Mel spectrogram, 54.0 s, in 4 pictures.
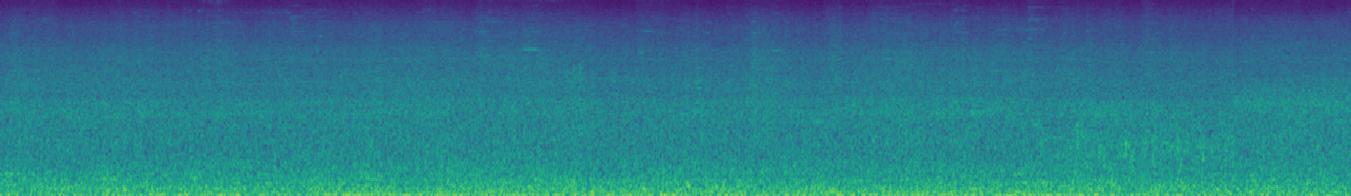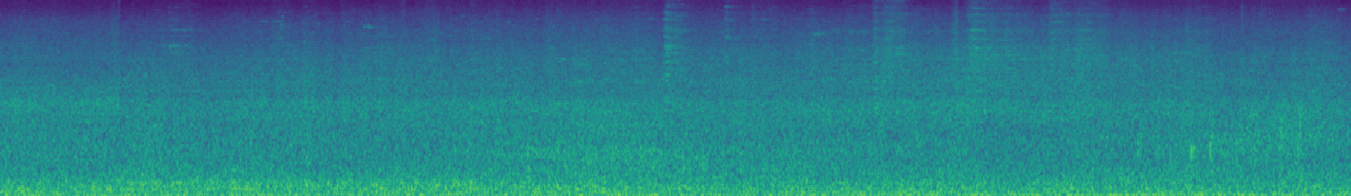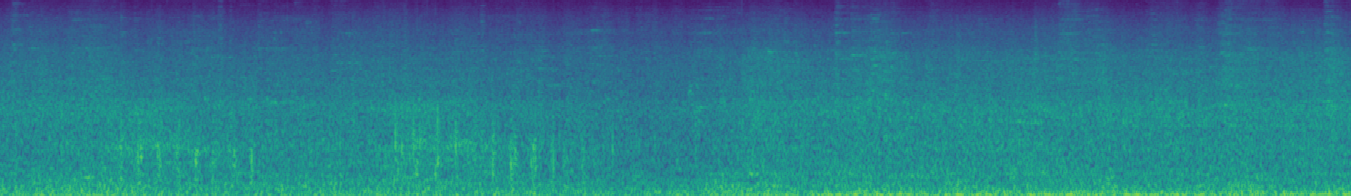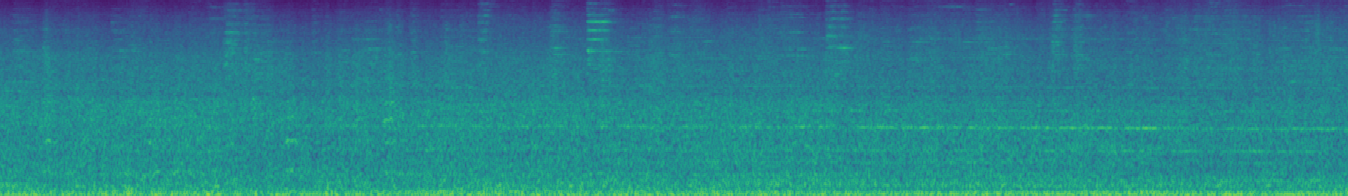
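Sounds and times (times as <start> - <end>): low rumble: 10.1 - 23.2
train wheels clicking over rail joints: 14.7 - 54.0.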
